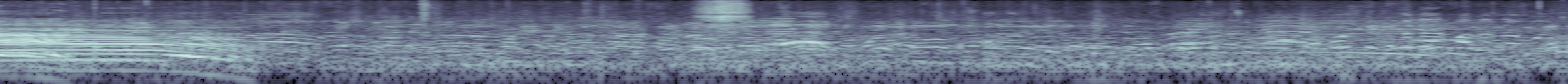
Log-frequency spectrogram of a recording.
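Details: Holstein Friesian cow at a city cattle market in Rajshahi, Bangladesh, giving a short loud moo at the start, then crowd murmur and speech of people around.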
